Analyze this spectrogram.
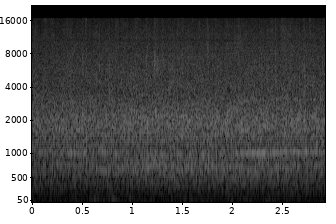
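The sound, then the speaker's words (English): Sustained applause from a large audience in a concert hall for the orchestra leader Andrew Haver, at a John Wilson concert celebrating a singer's 100th birthday. The clapping is a dense, steady wash that holds at an even, moderately loud level throughout, with no voices standing out. “Andrew Haver on the leader there getting a huge round of applause.”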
